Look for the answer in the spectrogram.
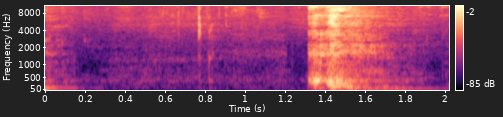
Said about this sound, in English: I think several folks battling this junk going on around, so just pray for me on that. Trying not trying to cough in your ear too much uh, today.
